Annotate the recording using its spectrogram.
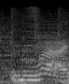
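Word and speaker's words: два: Dva. Jadi dalam bahasa Rusia itu ada kata-kata deva. Is it correct the pronunciation?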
